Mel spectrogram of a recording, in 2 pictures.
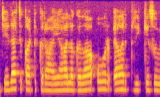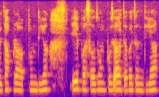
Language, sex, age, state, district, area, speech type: Dogri, female, 30-45, Jammu and Kashmir, Udhampur, urban, spontaneous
